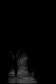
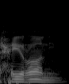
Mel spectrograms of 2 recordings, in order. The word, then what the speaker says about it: Hirani: Is it pronounced with a soft ha or hard ha? Ha, Hirani. Not Hirani. Okay. Or Harrani, yeah.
